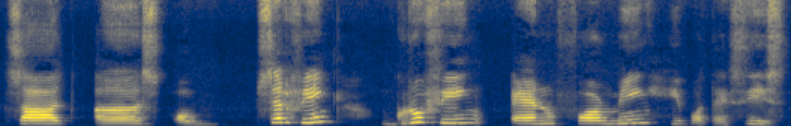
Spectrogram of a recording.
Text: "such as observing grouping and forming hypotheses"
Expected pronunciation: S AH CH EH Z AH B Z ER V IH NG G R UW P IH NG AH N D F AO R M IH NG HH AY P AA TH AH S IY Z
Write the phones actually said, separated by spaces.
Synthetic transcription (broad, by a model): S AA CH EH S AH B S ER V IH NG G R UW F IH NG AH N F AO R M IH NG HH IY P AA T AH S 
